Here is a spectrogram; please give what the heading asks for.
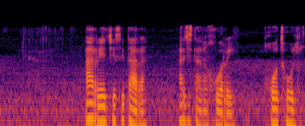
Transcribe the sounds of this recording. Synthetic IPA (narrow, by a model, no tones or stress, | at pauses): arɪd͡ʒɪsɪtaraː | ɾɪd͡ʒɪsɪ̥taɾaχʊrɪ | χʊt͡sʰʊːlɪ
